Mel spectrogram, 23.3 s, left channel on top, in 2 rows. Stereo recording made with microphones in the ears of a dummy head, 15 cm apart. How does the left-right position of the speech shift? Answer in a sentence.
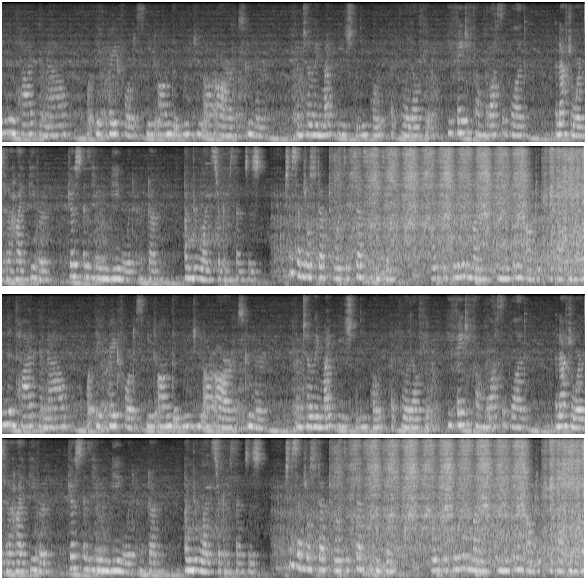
You can hear the speech move from right to left.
